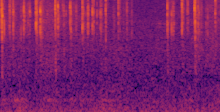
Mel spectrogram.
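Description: Faint typing on a computer keyboard: a quick run of keystrokes, a pause, then a few more keystrokes near the end.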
